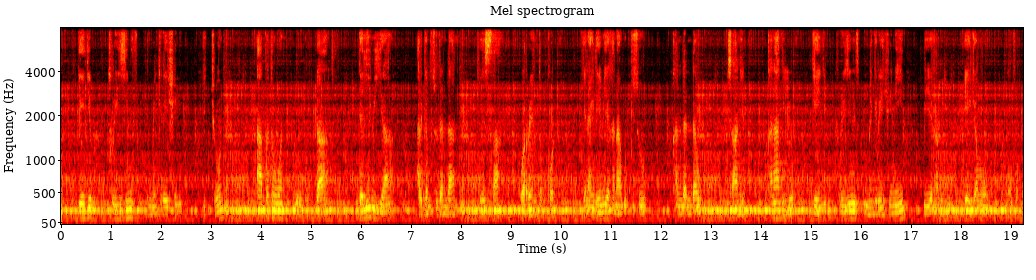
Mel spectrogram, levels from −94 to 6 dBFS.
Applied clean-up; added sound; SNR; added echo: none; Sink (filling or washing); 0 dB; none.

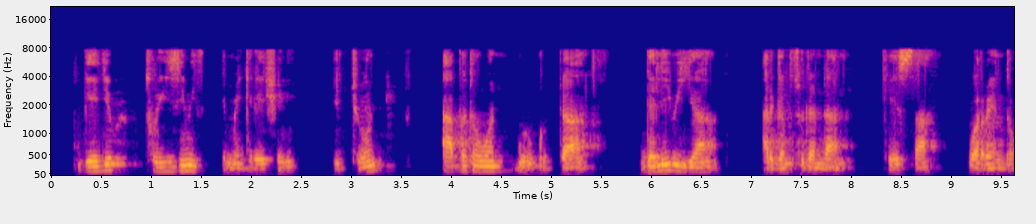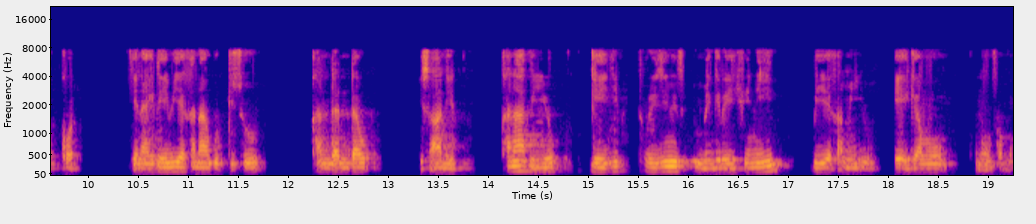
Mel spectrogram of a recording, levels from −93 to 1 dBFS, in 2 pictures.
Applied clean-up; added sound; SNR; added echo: none; none; none; none.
